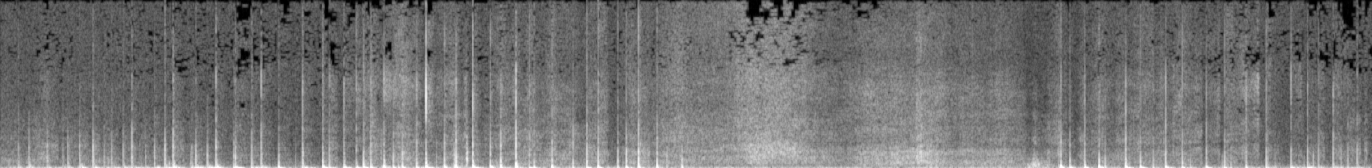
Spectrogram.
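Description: Stiff House of Hackney wallpaper samples being shuffled and flipped, a busy stream of crisp crackles and rustles that eases into a softer swishing midway, then picks up again with sharp snaps. No one speaks.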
